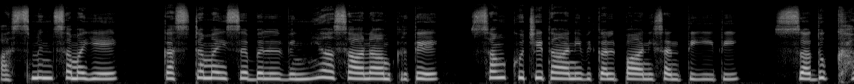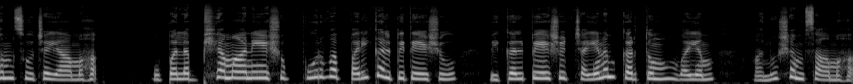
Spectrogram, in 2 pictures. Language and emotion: Sanskrit, sad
